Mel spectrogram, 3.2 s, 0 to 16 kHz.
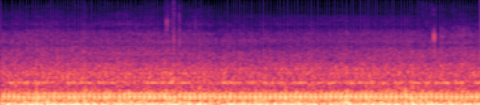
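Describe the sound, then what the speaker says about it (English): A 2013 Yamaha Super Tenere 1200 XT motorcycle engine drones steadily up close, with a constant low rumble and no talking. "I ride a 2013 Yamaha supertenere 1200 XT"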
